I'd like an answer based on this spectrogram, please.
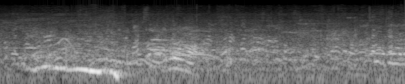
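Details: A male lion at a show gives a funny, deep, falling moan lasting about a second, drawing chatter and laughter from the audience; he then goes to sleep.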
